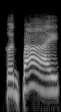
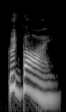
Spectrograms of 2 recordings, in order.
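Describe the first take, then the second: First: Higher, louder chorus of little Munchkins; Munchkins' goodbye. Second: Said in the usual way. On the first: Acted. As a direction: wave off cheerfully as a group. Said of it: "said the three little Munchkins".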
